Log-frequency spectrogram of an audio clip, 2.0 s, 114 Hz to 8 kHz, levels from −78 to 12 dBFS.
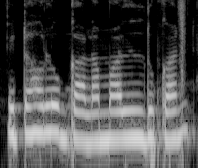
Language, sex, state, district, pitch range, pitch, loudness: Bengali, female, Assam, Kamrup Metropolitan, 235-270 Hz, 245 Hz, -10 LUFS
